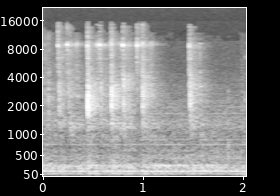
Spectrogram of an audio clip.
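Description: Faint keystrokes on a computer keyboard: a handful of light, irregular taps.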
